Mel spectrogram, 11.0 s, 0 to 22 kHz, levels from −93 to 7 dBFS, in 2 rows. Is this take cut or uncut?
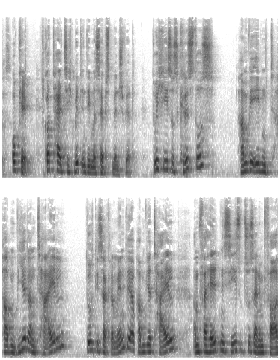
cut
